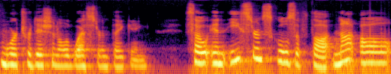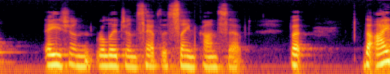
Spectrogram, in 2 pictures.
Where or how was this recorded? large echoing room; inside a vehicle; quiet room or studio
large echoing room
